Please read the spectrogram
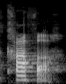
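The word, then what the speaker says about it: Kapha: okay it's actually k a p ha a pronounce kafa kafa okay perfect so comb this reminds me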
